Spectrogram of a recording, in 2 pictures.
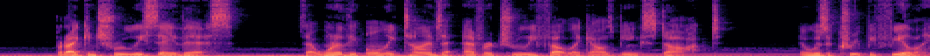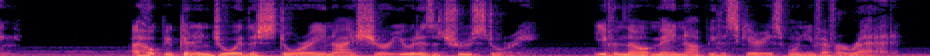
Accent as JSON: {"language": "English", "town": "Chicago", "region": "Illinois", "country": "United States", "tie": "born or raised there", "lives_now": "Utah, United States", "said": "Now, I was born and raised in Chicago, but I am an avid outdoorsman and hunter. I have lived in Utah since 1990."}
